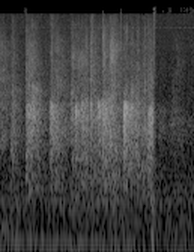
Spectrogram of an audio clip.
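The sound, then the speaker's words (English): An audience applauds to welcome guests. Steady crowd clapping swells over a couple of seconds and then drops away. “Please welcome and put your hands together for our guests today”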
